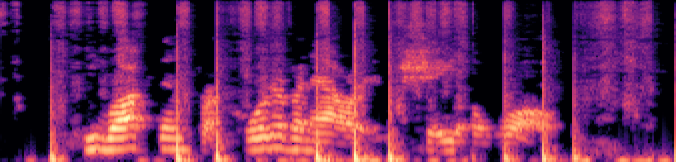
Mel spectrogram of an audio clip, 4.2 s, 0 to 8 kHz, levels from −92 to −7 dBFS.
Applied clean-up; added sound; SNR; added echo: classical method Wiener filter.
